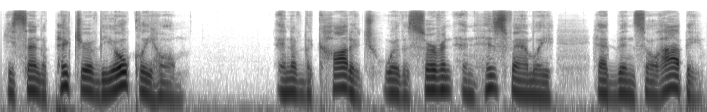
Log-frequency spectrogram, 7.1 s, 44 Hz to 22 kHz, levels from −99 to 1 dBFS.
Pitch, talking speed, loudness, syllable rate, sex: 130 Hz, 185 wpm, -20 LUFS, 5.7 syllables/s, male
